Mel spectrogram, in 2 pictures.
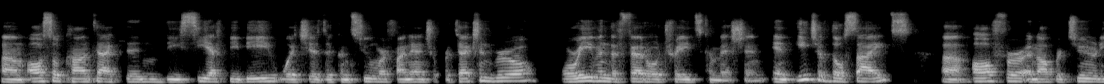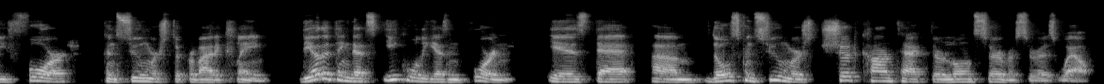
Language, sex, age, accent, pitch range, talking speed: English, male, 30-49, American, 120-155 Hz, 140 wpm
